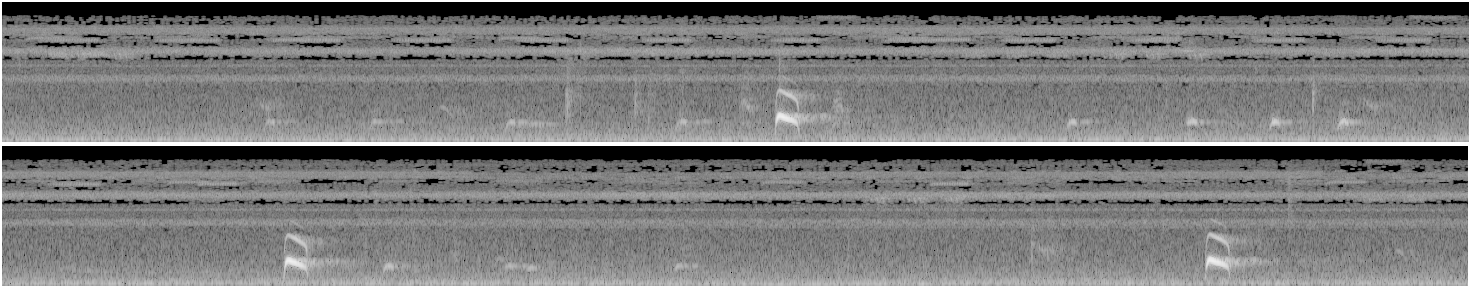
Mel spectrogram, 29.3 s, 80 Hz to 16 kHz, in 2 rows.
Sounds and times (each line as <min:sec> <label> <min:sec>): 0:00.0 cicadas 0:29.3
0:03.7 unknown bird (seems like cuckoo) 0:05.5
0:06.7 unknown bird (seems like cuckoo) 0:08.5
0:12.7 unknown bird (seems like cuckoo) 0:13.9
0:17.5 unknown bird (seems like cuckoo) 0:18.8
0:19.6 unknown bird (seems like cuckoo) 0:20.1
0:26.7 unknown bird (seems like cuckoo) 0:27.4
